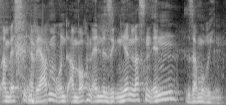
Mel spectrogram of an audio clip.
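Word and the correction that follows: Šamorín: Nee, Chamorin spricht man es, glaube ich. – Chamorin habe ich auch gelernt, als ich letztes Jahr da war zur Berichterstattung.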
